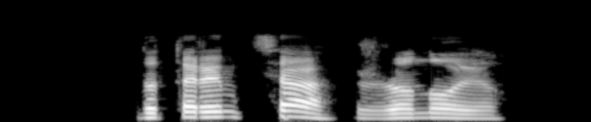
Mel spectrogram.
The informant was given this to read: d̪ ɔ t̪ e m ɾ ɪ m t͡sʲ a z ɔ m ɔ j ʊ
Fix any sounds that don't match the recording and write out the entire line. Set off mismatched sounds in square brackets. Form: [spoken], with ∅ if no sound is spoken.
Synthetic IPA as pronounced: d̪ ɔ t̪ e [∅] ɾ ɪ m t͡sʲ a [ʒ] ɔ [n] ɔ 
